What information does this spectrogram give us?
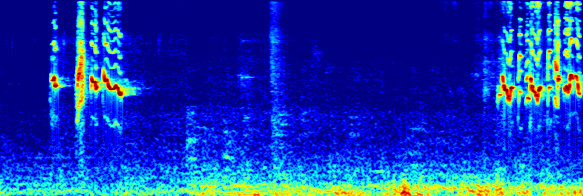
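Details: Kutilang garuda (sooty-headed bulbul) in gacor song used to raise fighting spirit: a rapid bubbly phrase, a few seconds of low rumbling background, then a longer run of quick warbling notes.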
